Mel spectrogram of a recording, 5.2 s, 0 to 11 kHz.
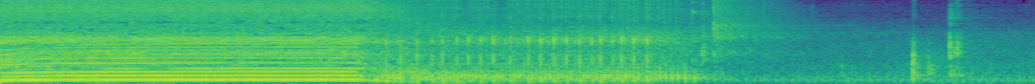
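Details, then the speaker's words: Yard Machines Y2510 25cc two-stroke trimmer after repair and new air filter: previously wouldn't start, now starts first pull, buzzing at steady high pitch then winding down; healthy. "Now, just a minute ago, wouldn't even think about starting. Now, starts on the first pull."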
